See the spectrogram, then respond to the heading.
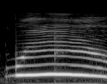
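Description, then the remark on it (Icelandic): A person's voice imitates their own cat's meow: one drawn-out, loud, whiny tone lasting about a second, its pitch rising slightly and then falling away, with no other sounds around it. “Voru þið búin að heyra köttin minn?”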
